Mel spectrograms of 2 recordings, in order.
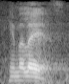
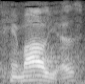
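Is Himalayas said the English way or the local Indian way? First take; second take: English; Indian. First: It is said the usual English way. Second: It is said the way locals in India say it. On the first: This is the familiar everyday way of saying the name. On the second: This is how people there say the name. "over there they pronounce it Himalayas"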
